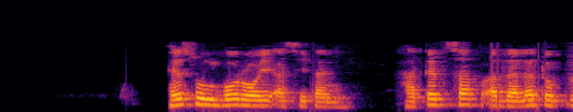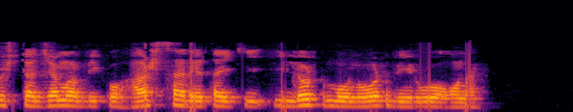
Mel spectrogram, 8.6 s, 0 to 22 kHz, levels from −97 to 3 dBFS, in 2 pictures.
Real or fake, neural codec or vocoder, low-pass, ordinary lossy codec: real; none; 5.4 kHz; AAC, 32 kbps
